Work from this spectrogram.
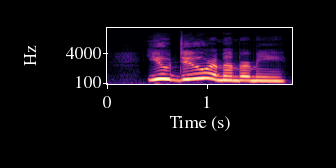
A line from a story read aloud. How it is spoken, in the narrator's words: cried out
